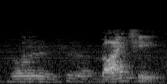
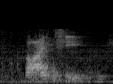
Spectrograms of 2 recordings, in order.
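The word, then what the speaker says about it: וַיְחִי: Vaychi. Vaychi.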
